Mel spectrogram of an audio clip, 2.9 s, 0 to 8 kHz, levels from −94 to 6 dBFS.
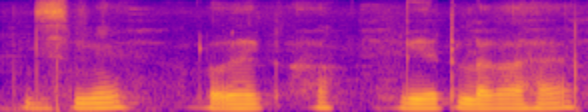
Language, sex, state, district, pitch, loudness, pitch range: Hindi, male, Uttar Pradesh, Saharanpur, 125 Hz, -17 LUFS, 120-135 Hz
